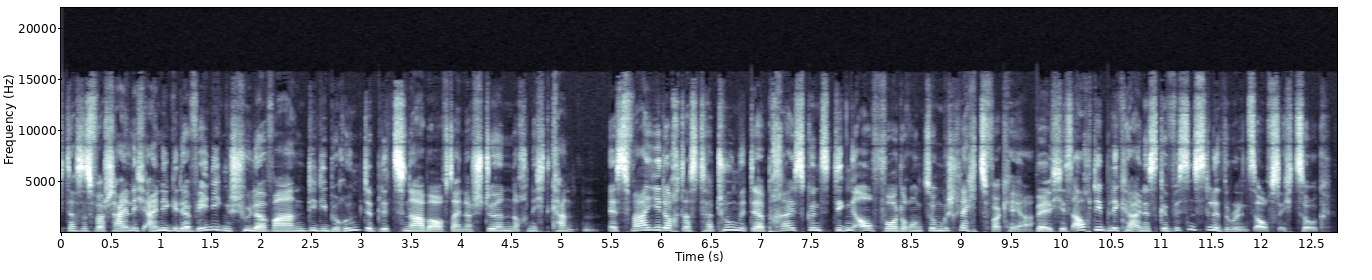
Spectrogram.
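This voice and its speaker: A woman's voice: lowish voice, fairly bright tone, no room sound. A woman reading scripted narration for a comic audio play.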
